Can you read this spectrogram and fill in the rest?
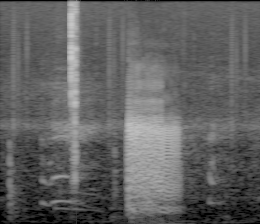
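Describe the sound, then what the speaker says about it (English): A single fart sounds midway, a loud, buzzy blast lasting about half a second, preceded by a few faint squeaky tones and followed by near quiet. "You farted."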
